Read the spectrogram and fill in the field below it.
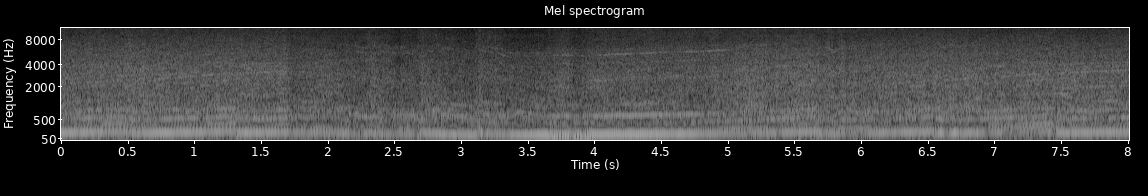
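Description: A racing car engine whines at high revs, its pitch dropping and rising as it shifts gears.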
